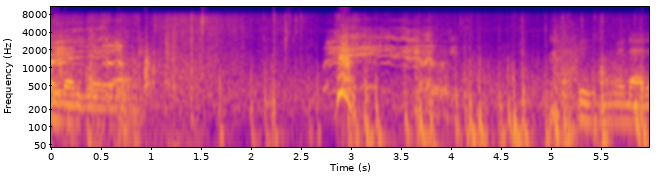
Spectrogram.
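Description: Hooves clip-clop beneath steady talking during Assassin's Creed Valhalla gameplay, and a horse lets out a brief loud whinny near the middle amid ambient game noise.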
